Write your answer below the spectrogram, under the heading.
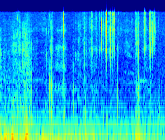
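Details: Crunchy chewing of a cat at mealtime, ASMR style: sharp bites and crackles come quickly and unevenly, several per second, over a low background rumble.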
